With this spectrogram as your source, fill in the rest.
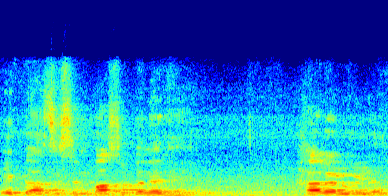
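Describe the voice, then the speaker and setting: A man's speech is heard with audible room echo and noticeable background noise. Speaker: pastor. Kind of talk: sermon.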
